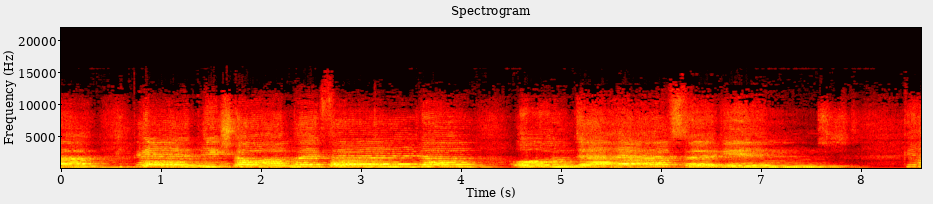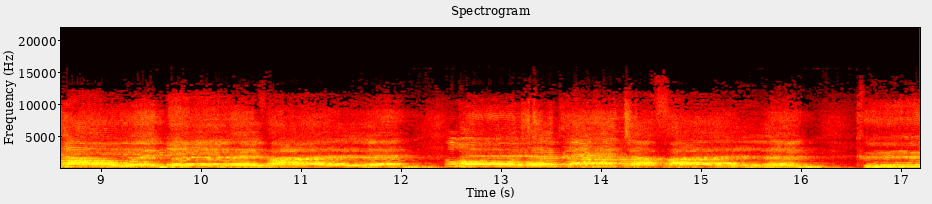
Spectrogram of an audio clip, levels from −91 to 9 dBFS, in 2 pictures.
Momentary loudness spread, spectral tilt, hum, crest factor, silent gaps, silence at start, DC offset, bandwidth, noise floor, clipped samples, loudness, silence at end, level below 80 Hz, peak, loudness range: 10 LU; -3.5 dB/octave; none; 12 dB; none; 0 s; 0.5%; 13.5 kHz; -42 dBFS; under 0.1%; -18 LUFS; 0 s; -62 dBFS; -6 dBFS; 3 LU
